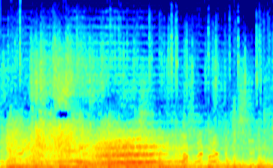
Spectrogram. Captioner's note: tires screeching; engine roaring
